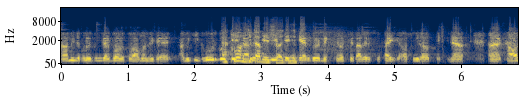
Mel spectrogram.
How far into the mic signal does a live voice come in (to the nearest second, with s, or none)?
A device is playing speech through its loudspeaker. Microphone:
2 s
